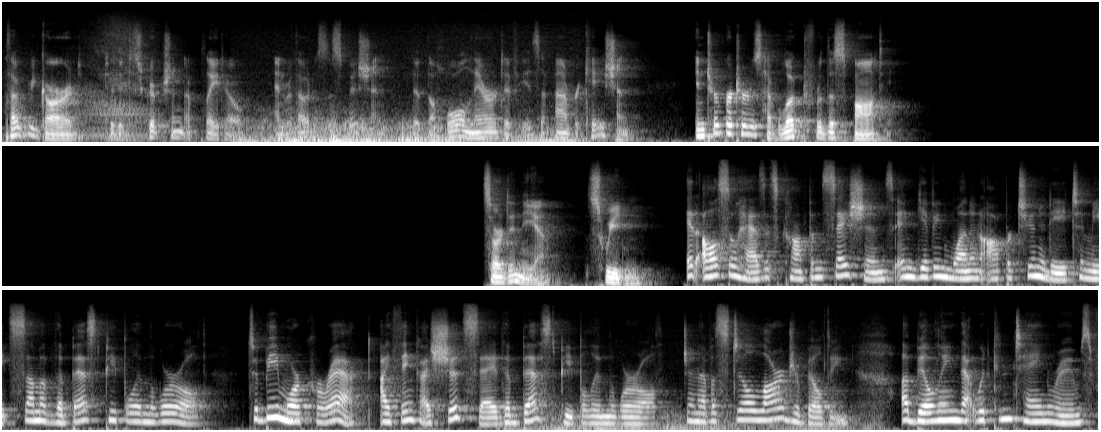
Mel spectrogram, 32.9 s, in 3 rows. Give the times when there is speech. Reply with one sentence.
The speech can be heard from 0.0 to 6.3 s, from 7.0 to 8.9 s and from 15.8 to 32.8 s.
